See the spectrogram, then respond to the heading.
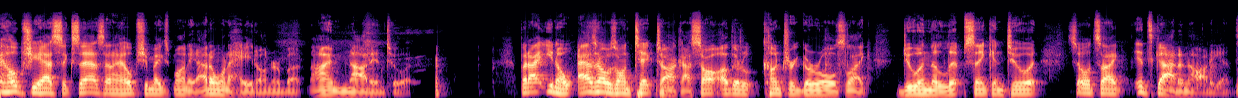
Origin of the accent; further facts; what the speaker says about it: Alabama, United States; We're all from Alabama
